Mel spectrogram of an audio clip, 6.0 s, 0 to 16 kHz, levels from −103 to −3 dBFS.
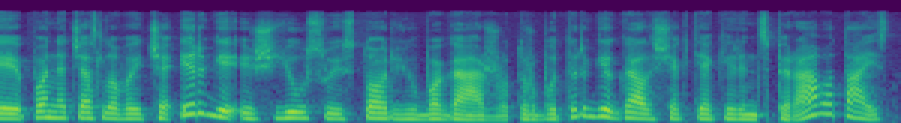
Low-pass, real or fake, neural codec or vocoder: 10.8 kHz; real; none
